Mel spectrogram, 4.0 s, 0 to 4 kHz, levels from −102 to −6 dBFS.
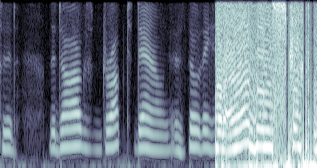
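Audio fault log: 2.69–3.97 s, companded audio read as linear: A-law bytes are played back as linear 8-bit samples with no expansion, so each sign change swings the output across about half its range. Quiet speech becomes as large as loud speech, giving harsh buzzy distortion and loud noise in pauses.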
